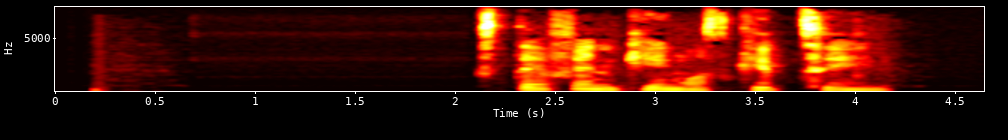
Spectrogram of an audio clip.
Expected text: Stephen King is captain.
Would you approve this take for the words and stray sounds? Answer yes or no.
no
